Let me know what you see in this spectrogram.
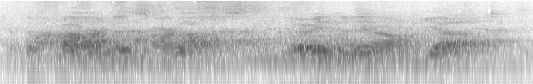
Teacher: this is where R is only pronounced before a vowel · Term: non-rhotic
